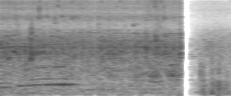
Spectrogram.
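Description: Faint steady trickle and hiss of water circulating through a saltwater aquarium's filter compartments. The sound cuts out abruptly near the end.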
